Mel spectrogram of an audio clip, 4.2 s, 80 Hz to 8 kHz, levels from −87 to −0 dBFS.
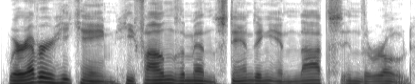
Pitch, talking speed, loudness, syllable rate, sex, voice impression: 105 Hz, 190 wpm, -18 LUFS, 4.0 syllables/s, male, very masculine, very adult-like, thick, cool, slightly calm, wild, slightly kind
